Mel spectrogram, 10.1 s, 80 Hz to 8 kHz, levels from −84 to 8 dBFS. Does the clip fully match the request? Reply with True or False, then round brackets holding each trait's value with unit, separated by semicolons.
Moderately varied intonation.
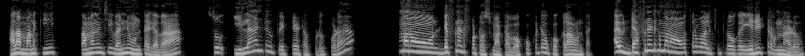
False (6.4 semitones)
